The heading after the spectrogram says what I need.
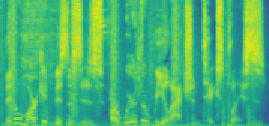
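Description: A man's voice: fairly high pitch, huge pitch swings, normal speed, music in the background. A man hosting a podcast, reading a scripted introduction. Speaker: podcast host. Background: musical bed.

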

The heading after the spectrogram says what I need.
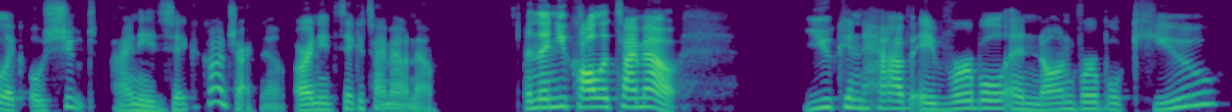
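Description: A woman with a low, smooth, resonant voice hosts a casual advice podcast on communication. She talks directly and uses slang, slowing down to spell out example phrases. The recording is close and dry. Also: pushed and bright, dry recording. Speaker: podcast host teaching communication skills.

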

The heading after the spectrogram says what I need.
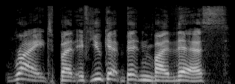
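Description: Female morning-show co-host, slow and giggly, dry close sound. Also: mid-range voice, fairly bright tone, no echo. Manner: giggly, easily amused. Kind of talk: radio banter and story telling.

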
